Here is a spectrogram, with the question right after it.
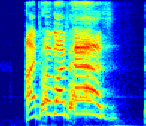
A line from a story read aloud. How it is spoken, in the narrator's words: she yelled to her friends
